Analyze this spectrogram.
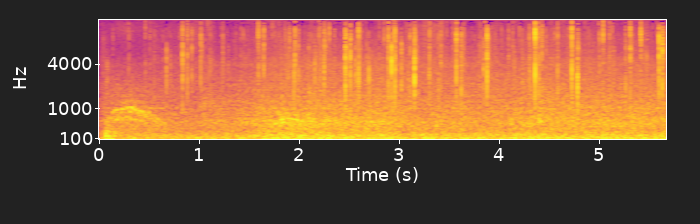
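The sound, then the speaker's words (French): A log burns in a fireplace, its flames crackling with many sharp pops and snaps scattered over a steady rushing hiss. “Je suis assis près du feu, l'ordi est allumé, comme si je savais mais je sais pas. Je regarde la bûche se faire ronger petit à petit par les flammes.”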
